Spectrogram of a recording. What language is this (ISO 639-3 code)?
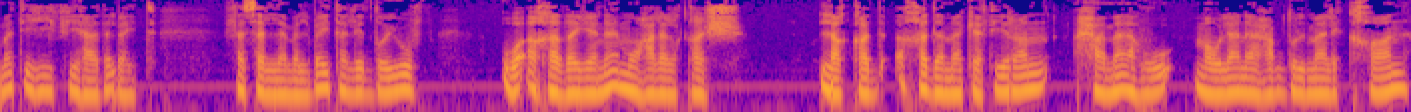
ara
